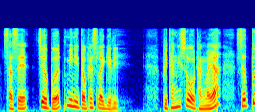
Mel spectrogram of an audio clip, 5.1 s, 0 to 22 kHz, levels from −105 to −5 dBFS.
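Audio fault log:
4.32–4.36 s packet loss on an ADPCM call: a hard-edged 20 ms silence, about a couple of packets. The speech then returns with brief slight distortion as the G.722 decoder's predictor and step size resynchronise within tens of milliseconds, unlike a clean dropout.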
